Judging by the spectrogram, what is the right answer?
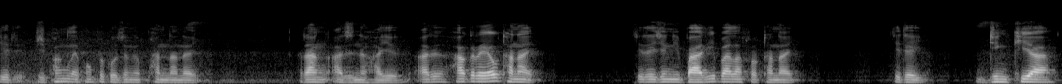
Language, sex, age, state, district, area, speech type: Bodo, male, 18-30, Assam, Chirang, rural, spontaneous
